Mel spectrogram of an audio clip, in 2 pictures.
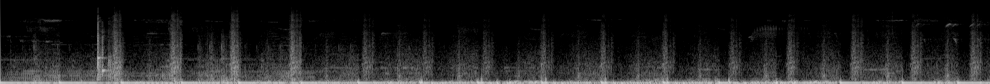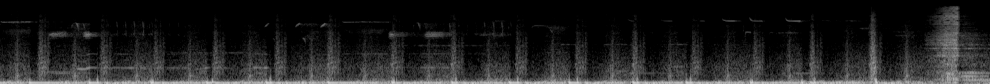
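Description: Hands press rhythmically on a chest with quick, steady thumps.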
